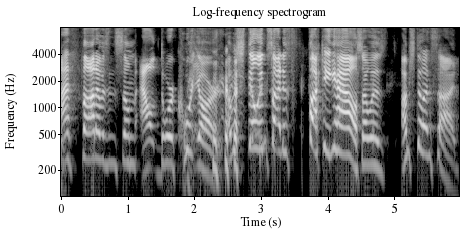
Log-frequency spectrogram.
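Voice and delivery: amazed and laughing; excited disbelief. Real, not acted. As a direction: build up to a near shout. Retelling amazement, louder.

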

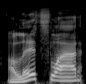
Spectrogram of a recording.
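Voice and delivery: ordinary talk

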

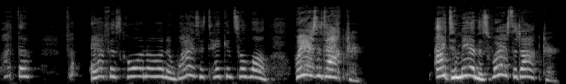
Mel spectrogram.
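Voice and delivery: high, loud demanding patient yelling; angry patient yelling. Retold or imitated. Nurse imitating a patient yelling for the doctor, angry. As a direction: play the irate patient shouting for the doctor. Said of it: "that patient yelling and screaming".

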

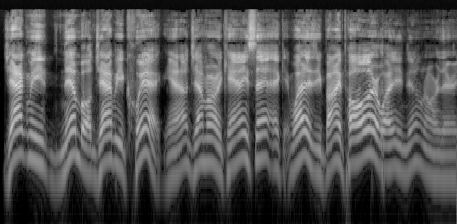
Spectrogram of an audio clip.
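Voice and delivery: folksy, meandering comic with lilting emphasis; rambling deadpan, swooping on key words; Norm. Acted. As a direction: puzzle aloud, searching for the phrase. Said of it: "David and I do Norm".

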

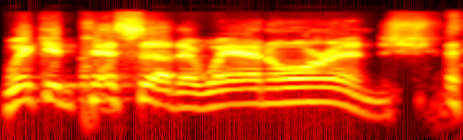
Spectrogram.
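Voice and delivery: put-on loud, high Boston accent. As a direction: ham up a thick Boston accent. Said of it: "you should do it in a good Boston accent for us".

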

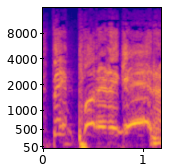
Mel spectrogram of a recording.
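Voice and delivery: high shouted mock wife; imitating angry wife. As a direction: screech it like his upset wife. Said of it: "She said".

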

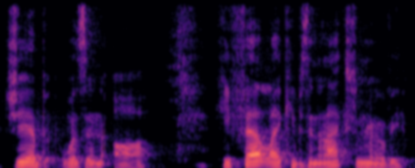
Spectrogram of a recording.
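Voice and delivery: ordinary talk, nothing marked

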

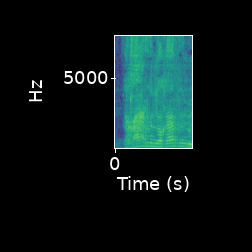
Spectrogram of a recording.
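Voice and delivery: high urgent cry; mock urgent call. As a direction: call out to hold him down.

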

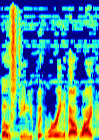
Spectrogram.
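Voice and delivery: high, loud, driving sermon climax; fired-up pulpit preaching; preaching at full force. Acted. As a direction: preach it out to the whole room.

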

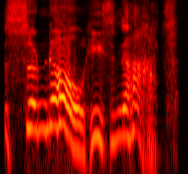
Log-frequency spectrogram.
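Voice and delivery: high, loud protest; emphatic denial. Real, not acted. Host answering friends' teasing about the kid, loud high protest. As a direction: shut the teasing down loudly.

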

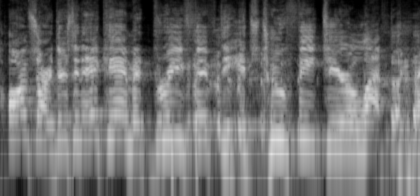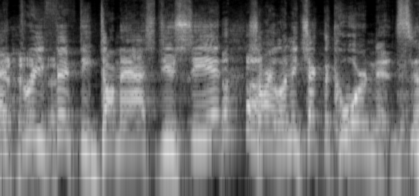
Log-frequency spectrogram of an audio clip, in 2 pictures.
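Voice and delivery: high, exaggerated mock apology; hamming it up. Mocking Andy who cannot find the gun, hammed-up sarcastic voice. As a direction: overplay helpful directions with sarcasm. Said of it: "he was hamming it up like".

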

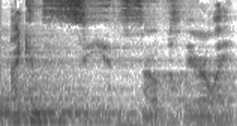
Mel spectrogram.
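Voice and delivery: low, softening to a hush; tender sympathy. Retold or imitated. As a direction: gently sink into play-acted compassion. God gently reads Abram's broken heart.

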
